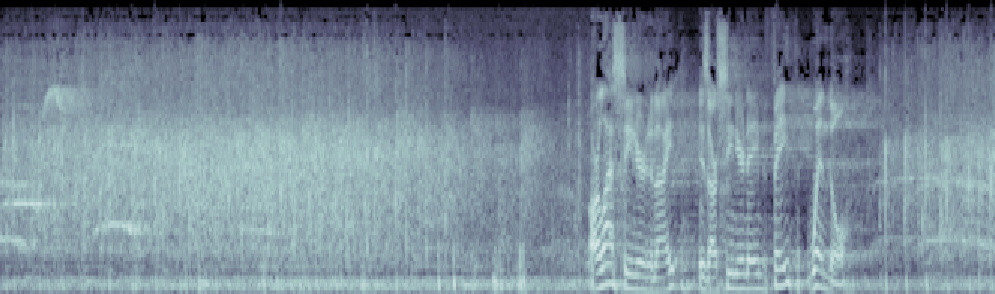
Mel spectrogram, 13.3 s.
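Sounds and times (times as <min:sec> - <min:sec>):
whoops: 0:00.0 - 0:02.2, 0:11.6 - 0:13.2
audience applause: 0:00.0 - 0:07.8, 0:11.6 - 0:13.2
speech: 0:07.9 - 0:11.4.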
